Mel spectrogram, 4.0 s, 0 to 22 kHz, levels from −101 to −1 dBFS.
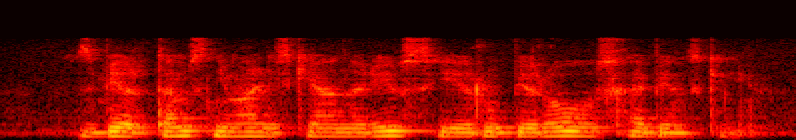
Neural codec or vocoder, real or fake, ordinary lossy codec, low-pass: none; real; MP3, 64 kbps; 7.2 kHz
